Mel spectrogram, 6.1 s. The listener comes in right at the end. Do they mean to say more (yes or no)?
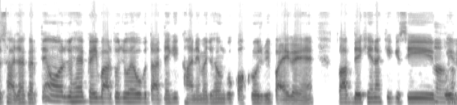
no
